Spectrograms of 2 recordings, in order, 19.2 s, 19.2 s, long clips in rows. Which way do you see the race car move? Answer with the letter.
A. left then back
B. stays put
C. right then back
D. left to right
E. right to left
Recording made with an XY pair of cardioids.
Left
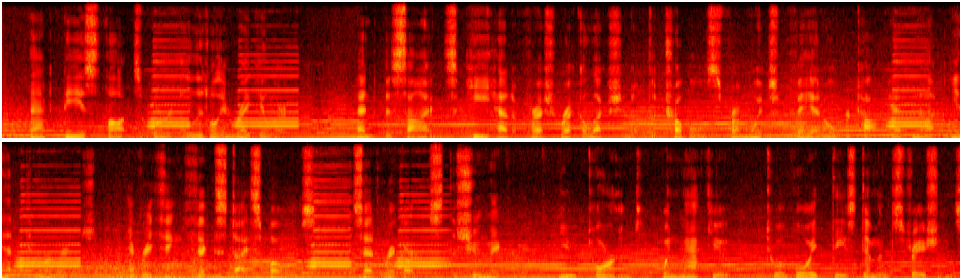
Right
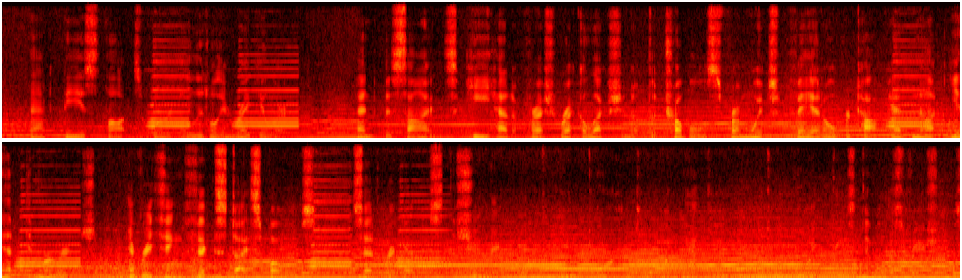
D.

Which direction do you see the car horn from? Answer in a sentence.
In this clip you hear the car horn on the left.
